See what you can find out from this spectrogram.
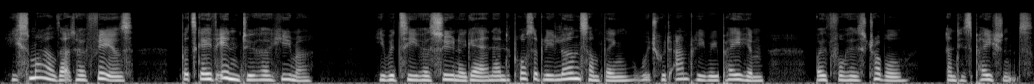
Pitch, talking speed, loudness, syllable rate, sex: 205 Hz, 190 wpm, -17 LUFS, 5.3 syllables/s, female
